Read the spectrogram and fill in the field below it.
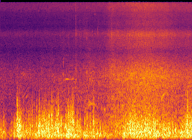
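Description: Sea waves washing onto Sunset Beach in Dubai, a steady, loud wash of surf with strong wind buffeting the microphone throughout, no voices.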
